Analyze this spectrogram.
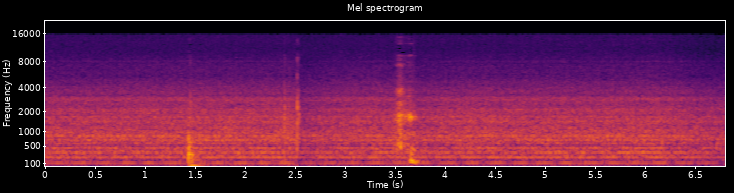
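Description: A steady low electrical or motor hum, with a few brief sharp knocks and clicks over it, the loudest a quick double knock about three and a half seconds in.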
